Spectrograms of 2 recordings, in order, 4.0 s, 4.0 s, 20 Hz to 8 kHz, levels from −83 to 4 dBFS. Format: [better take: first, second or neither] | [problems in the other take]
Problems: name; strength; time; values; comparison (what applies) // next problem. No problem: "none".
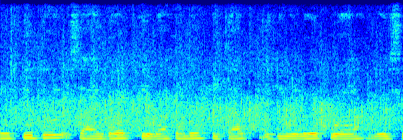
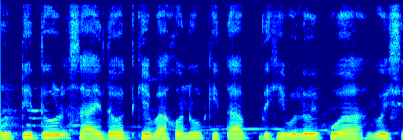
second | background sound (Applause); 5 dB below the speech // room echo; dies away in 0.2 s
